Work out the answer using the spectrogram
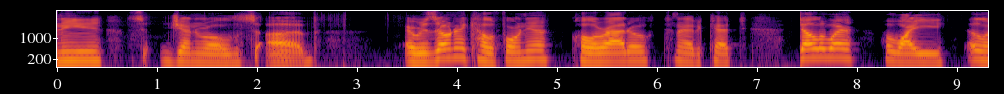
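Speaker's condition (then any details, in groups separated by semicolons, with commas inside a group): Cerebral palsy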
